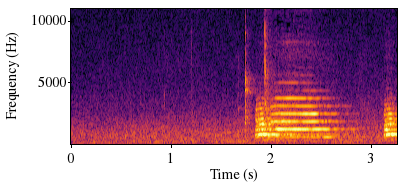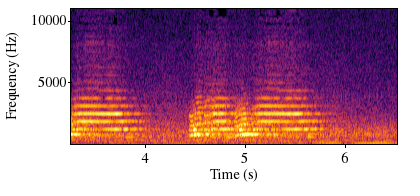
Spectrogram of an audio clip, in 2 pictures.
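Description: Bally Wulff TexMex slot machine playing a brass-like electronic fanfare: a click about two seconds in, then four loud held notes, the last two back to back.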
